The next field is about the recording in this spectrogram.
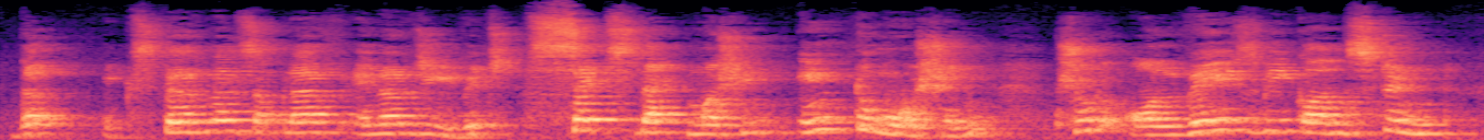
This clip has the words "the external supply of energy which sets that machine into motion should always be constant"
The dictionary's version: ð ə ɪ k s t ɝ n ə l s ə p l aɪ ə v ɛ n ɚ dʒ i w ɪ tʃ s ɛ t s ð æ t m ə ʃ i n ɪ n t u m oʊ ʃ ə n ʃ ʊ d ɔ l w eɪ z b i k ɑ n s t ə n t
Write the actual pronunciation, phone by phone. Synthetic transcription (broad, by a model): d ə ɪ k s t ɝ n ə l s ə p l aɪ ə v ɛ n ɚ dʒ i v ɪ tʃ s ɛ t s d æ t m ə ʃ i n ɪ n t u m oʊ ʃ ə n ʃ ʊ d ɔ l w eɪ z b i k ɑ n s t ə n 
